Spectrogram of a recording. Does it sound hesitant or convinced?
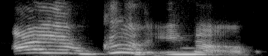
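convinced. It is said with full conviction.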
